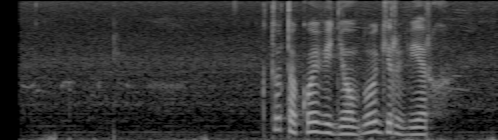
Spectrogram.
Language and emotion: Russian, neutral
